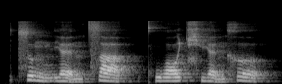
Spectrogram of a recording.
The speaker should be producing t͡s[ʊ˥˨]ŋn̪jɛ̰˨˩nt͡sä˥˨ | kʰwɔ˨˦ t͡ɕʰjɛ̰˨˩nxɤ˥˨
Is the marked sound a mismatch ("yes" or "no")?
no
